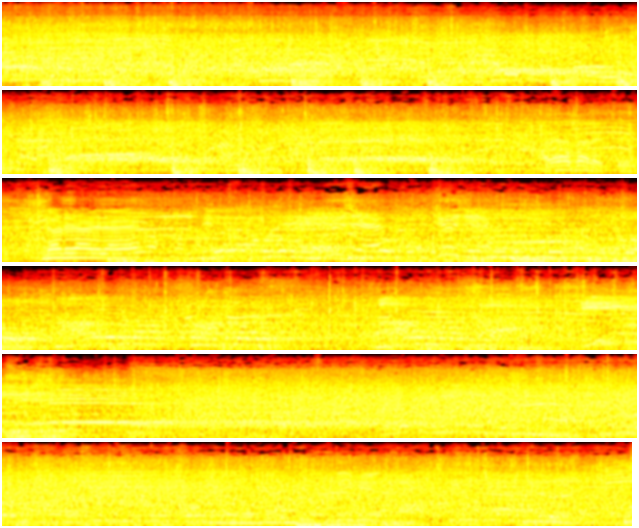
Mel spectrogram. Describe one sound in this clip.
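A large stadium crowd cheers and chants loudly all around.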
